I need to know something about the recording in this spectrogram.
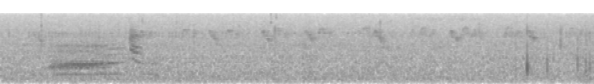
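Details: Three-week-old kittens, five in the litter (Morris, Mario, Mozart, Meryl, Maya), with their mother Duchesse; a single short, high, tonal meow near the start, then quiet indoor hiss with a few faint clicks.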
